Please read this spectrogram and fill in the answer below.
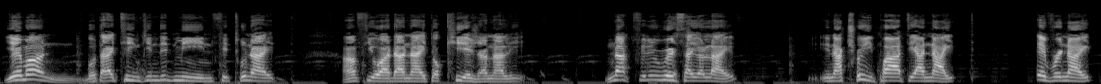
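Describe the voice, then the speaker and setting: A man's voice: fairly high pitch, expressive, moderate pace, sharp tone, no echo, faint music behind. A man with a Jamaican accent hosting a talk show, giving emphatic, preaching commentary in Patois. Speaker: radio show host.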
